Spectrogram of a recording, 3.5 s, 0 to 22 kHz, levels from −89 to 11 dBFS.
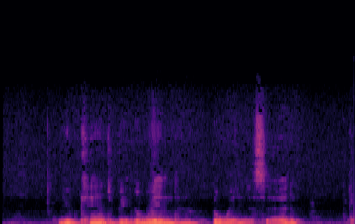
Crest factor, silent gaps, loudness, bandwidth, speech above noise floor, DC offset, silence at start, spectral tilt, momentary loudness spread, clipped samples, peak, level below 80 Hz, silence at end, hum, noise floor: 16 dB; none; -28 LUFS; 11.5 kHz; 33 dB; under 0.1%; 0.6 s; -8.5 dB/octave; 9 LU; under 0.1%; -12 dBFS; -60 dBFS; 0 s; none; -59 dBFS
